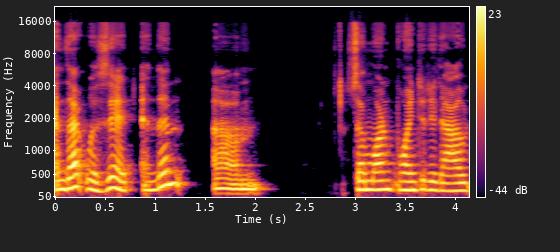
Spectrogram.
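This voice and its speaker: A woman with a Dutch accent. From Netherlands. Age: 50s. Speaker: accessibility advocate. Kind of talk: webinar interview.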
